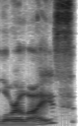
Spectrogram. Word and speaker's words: Lorilei: But my name comes from German mythology called the Lorelei's. So that's why it's spelt like that, but said Hmm. Lorelei.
